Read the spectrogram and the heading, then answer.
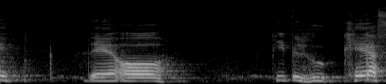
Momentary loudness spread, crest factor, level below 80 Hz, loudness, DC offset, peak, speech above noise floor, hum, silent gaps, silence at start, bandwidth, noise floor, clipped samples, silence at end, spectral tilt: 24 LU; 20 dB; -86 dBFS; -28 LUFS; under 0.1%; -10 dBFS; 32 dB; none; none; 0 s; 14.5 kHz; -58 dBFS; under 0.1%; 0 s; -6 dB/octave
